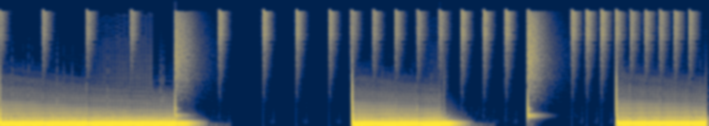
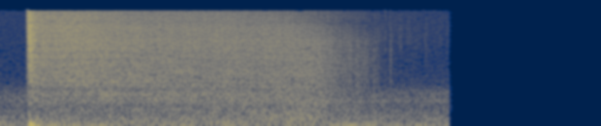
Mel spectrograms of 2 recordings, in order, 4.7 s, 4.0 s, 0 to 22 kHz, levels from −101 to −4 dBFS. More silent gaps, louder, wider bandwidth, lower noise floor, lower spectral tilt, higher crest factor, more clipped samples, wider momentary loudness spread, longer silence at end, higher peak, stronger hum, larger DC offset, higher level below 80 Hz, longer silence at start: first, 1.67-1.76 s, 1.84-1.98 s, 2.06-2.20 s, 2.28-2.34 s, 3.33-3.37 s, 3.46-3.52 s vs none; first, -10 LUFS vs -25 LUFS; about the same, 17 kHz vs 16.5 kHz; second, -29 dBFS vs -48 dBFS; first, -6 dB/octave vs 0.5 dB/octave; second, 6 dB vs 26 dB; first, 0.2% vs under 0.1%; first, 18 LU vs 14 LU; second, 0 s vs 1 s; first, 0 dBFS vs -4 dBFS; neither; neither; first, -6 dBFS vs -48 dBFS; about the same, 0 s vs 0 s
